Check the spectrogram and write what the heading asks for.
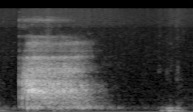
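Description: A man's single long breathy exhale close to the microphone, starting about a quarter second in and fading away after about a second.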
